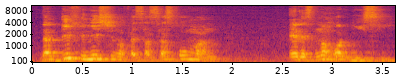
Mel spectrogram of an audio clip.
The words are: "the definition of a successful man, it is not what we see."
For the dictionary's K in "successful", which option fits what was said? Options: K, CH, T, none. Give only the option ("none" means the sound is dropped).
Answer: K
